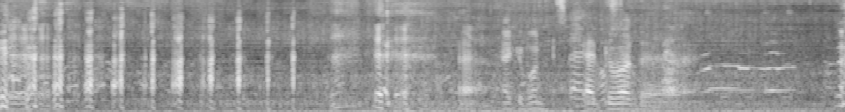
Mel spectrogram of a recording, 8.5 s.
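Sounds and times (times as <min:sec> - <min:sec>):
speech: 0:00.0 - 0:00.4, 0:03.8 - 0:04.1, 0:05.1 - 0:07.1
laughter: 0:00.0 - 0:05.0
dog whimpering: 0:06.6 - 0:08.4.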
